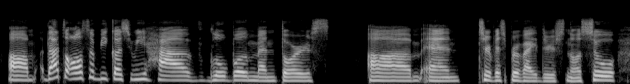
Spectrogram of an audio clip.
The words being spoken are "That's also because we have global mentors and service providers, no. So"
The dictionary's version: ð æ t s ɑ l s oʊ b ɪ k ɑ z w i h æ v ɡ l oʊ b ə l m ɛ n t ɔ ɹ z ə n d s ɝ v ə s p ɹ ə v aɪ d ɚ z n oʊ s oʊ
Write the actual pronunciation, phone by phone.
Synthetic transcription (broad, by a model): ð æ t s ɑ l s oʊ b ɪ k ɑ s w i h æ v ɡ l oʊ b ə l m ɛ n t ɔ ɹ s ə n d s ɝ v ə s p ɹ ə v aɪ d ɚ s n oʊ s oʊ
